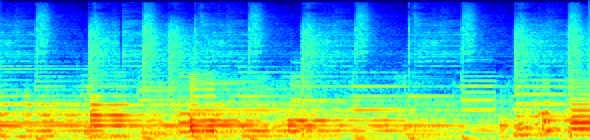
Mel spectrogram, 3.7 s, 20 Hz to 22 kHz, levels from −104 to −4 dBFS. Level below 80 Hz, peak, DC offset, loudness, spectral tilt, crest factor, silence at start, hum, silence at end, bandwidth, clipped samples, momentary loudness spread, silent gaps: -42 dBFS; -6 dBFS; under 0.1%; -24 LUFS; -7.5 dB/octave; 16 dB; 0 s; none; 0 s; 17.5 kHz; under 0.1%; 9 LU; none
